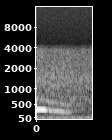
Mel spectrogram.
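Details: Male Eurasian eagle-owl calling to his mate at the nest, late afternoon, 17 February 2023; a deep hoot already under way, falling and fading over half a second, over a low hum.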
